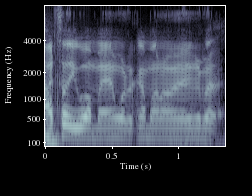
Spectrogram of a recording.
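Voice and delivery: soft, mumbled, run-together small-town speech. Showing how other local people talk: imitating mumbling Boomhauer-style locals. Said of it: "the people that go".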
